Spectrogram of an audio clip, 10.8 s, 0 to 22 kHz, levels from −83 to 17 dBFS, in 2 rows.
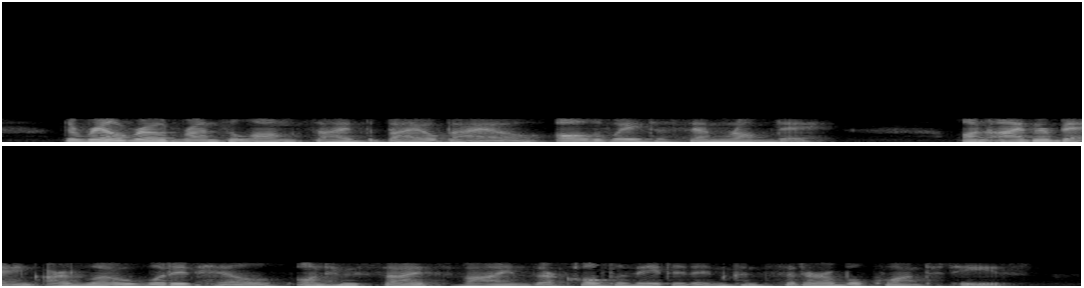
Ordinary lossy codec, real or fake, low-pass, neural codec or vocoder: AAC, 24 kbps; real; 3.6 kHz; none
